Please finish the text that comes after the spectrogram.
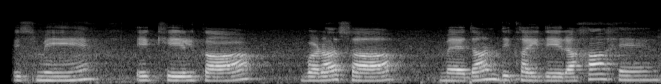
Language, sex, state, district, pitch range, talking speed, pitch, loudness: Hindi, female, Rajasthan, Jaipur, 180-205 Hz, 100 wpm, 190 Hz, -15 LUFS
